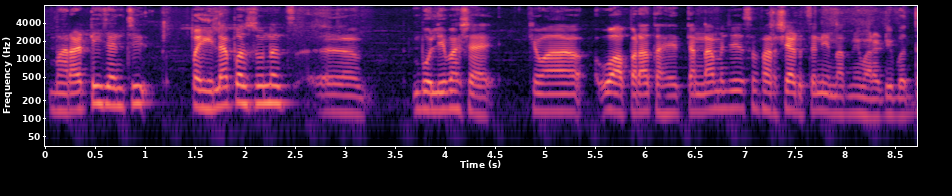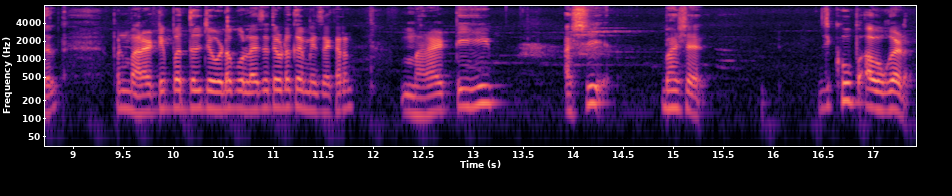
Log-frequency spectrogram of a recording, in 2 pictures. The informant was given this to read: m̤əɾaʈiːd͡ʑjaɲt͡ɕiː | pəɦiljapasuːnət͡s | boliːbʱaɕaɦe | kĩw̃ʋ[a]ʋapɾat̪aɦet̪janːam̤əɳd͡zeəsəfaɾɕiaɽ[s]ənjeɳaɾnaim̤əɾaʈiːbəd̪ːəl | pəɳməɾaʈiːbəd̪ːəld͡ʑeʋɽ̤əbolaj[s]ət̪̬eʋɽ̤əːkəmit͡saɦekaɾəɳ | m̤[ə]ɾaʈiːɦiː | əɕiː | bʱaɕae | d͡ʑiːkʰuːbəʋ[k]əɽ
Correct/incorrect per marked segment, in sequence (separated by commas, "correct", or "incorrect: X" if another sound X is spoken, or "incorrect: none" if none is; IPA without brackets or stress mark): correct, incorrect: t͡s, incorrect: t͡s, correct, incorrect: ɡ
